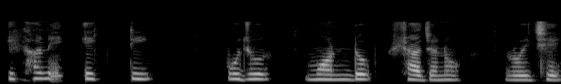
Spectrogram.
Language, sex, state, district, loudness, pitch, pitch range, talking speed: Bengali, female, West Bengal, Jhargram, -29 LUFS, 235 Hz, 215-250 Hz, 75 wpm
